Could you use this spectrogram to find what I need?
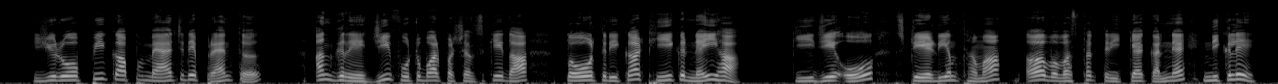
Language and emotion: Dogri, disgusted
